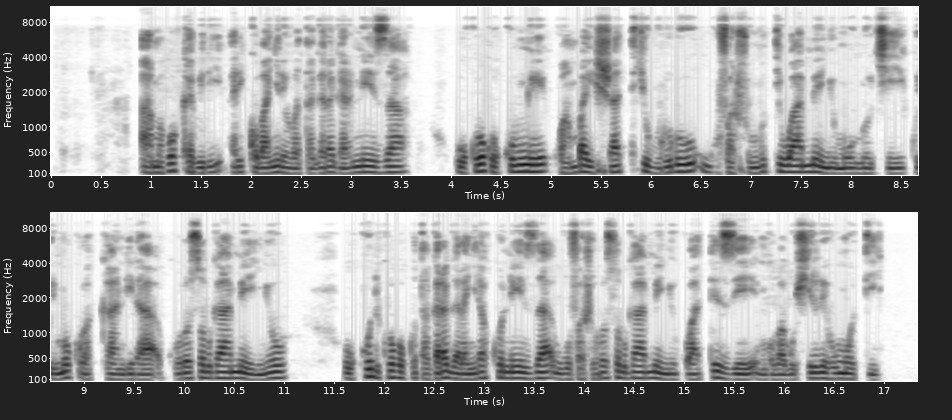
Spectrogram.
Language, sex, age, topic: Kinyarwanda, male, 25-35, health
